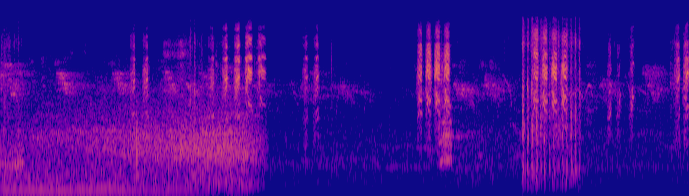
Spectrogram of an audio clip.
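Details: Great tits nesting in a trash bin, a pair raising ten chicks from hatching to fledging. Short bursts of rapid, high, scratchy chirps come in three groups, after a noisy rumbling start and quiet gaps.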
